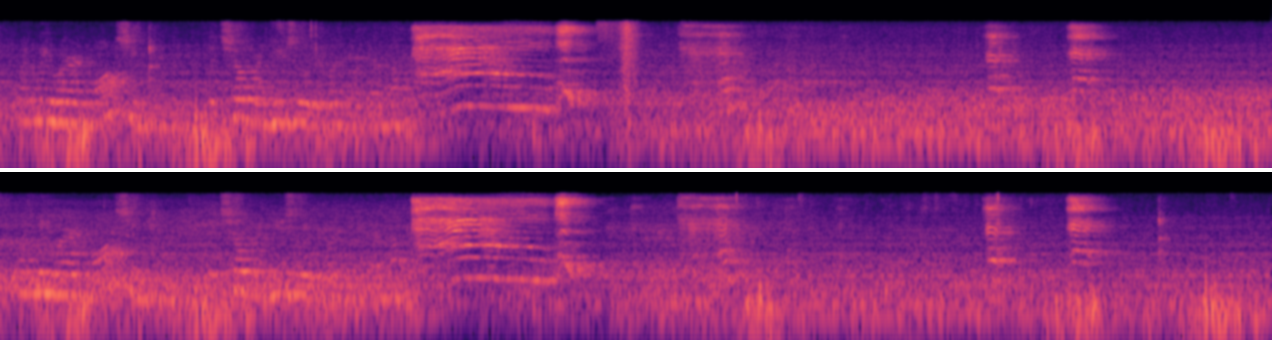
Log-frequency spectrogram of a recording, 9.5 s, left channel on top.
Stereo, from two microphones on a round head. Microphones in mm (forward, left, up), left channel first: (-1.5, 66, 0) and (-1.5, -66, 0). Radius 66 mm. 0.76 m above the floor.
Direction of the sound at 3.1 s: 65° right (ahead or behind).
